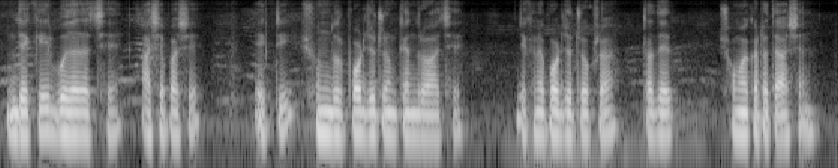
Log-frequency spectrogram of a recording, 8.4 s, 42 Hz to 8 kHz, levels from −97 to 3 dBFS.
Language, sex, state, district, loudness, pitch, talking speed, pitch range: Bengali, male, Tripura, West Tripura, -20 LUFS, 120 Hz, 105 wpm, 115-125 Hz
